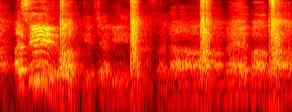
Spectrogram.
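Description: Men's voices chanting a noha lament together, with sharp chest-beating slaps of matam in time, about one a second.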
